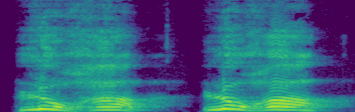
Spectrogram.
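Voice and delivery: high, urgent gasped name; desperate, exhausted warning. A narrator's reading. Alice warns the count that Laura may hear, desperate warning. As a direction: gasp the name high, at the end of your strength. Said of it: "souffla Alice à bout de force".

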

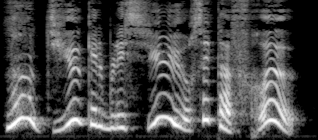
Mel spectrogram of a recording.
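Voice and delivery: high, shocked gasp of alarm; alarmed cry. A narrator's reading. Mother seeing the bitten finger, cries out in alarm. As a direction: cry out at the sight of blood. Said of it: "Madame Koklakov poussa un cri".

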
